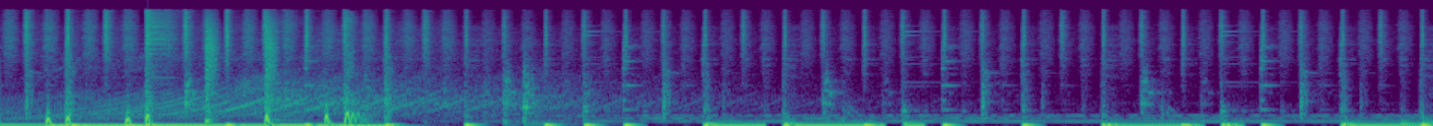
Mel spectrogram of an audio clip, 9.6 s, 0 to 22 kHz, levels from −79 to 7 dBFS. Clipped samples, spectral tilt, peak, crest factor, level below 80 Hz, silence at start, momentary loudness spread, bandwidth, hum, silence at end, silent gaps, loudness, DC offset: under 0.1%; -4 dB/octave; 0 dBFS; 18 dB; -20 dBFS; 0 s; 11 LU; 16.5 kHz; none; 0 s; none; -23 LUFS; under 0.1%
